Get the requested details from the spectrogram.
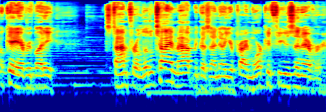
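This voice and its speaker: With music in the background, a man with an American accent talks at a fairly quick pace, his fairly high voice held to fairly even intonation. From Long Island, New York. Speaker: real estate agent. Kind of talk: informative talk to camera.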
